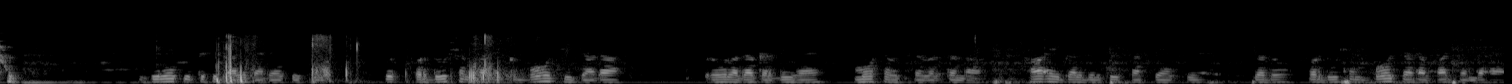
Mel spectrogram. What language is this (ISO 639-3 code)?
pan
